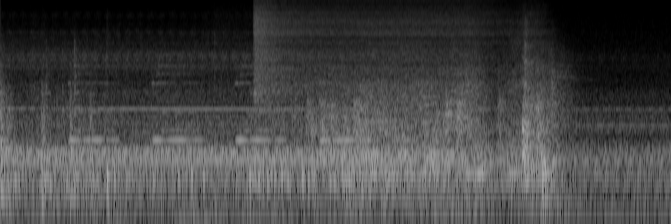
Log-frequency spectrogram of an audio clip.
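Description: A train rumbles along the tracks and slows to a stop.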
